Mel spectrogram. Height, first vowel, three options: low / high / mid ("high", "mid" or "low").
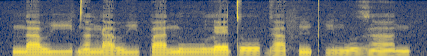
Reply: low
